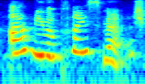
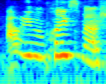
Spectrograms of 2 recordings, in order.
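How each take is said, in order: First: Much higher excited cry; quoting the clip's opening, high and excited; high exclaim. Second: Much higher wailed protest; repeated quote of own clip, high and emotional; high exclaim. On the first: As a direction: squeal it out, pitched way up. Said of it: "clip starts with me going". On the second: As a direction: pitch it up, half-crying. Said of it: "So I'm like". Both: Retold or imitated.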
